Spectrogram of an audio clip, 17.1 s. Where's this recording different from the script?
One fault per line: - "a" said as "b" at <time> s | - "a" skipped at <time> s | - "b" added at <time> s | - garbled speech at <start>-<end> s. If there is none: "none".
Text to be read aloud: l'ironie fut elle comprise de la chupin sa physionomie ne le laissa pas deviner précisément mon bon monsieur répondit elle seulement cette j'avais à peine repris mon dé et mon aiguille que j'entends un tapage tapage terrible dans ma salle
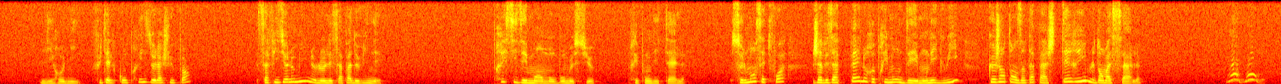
- "fois" added at 10.3 s
- "tapage" skipped at 14.1 s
